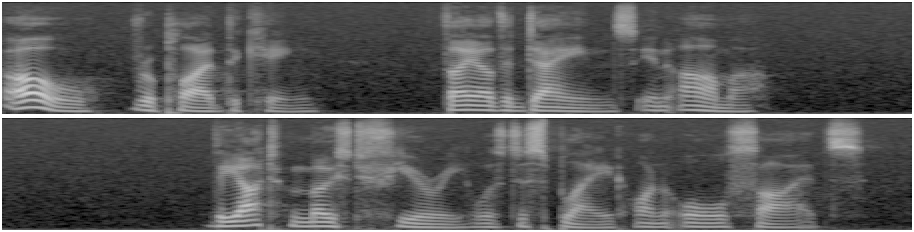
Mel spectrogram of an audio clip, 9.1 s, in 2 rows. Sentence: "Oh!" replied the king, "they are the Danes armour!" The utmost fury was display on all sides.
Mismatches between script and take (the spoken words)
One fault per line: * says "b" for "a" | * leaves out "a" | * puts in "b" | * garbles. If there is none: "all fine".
* puts in "in"
* says "displayed" for "display"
